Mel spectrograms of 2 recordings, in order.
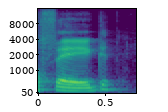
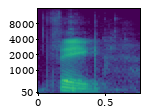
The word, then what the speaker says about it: Feig: So the director is Mr. Paul Feig. – That's how you say his name. – Yeah, Feig.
